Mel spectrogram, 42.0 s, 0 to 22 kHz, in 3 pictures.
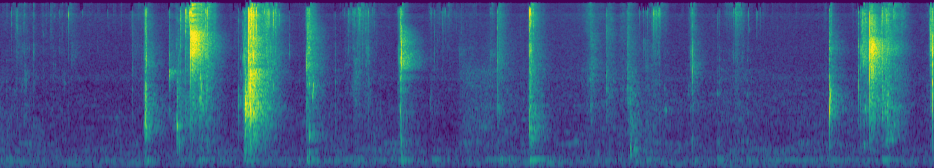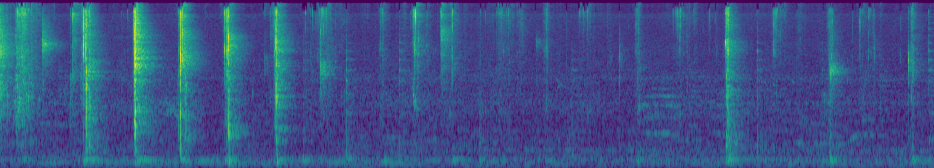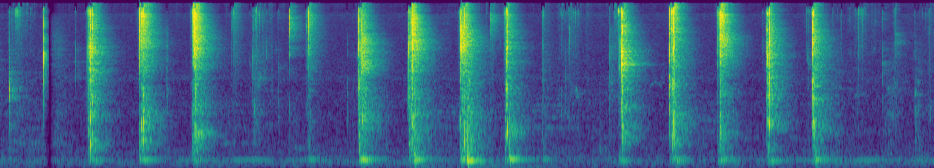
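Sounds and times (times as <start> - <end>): slime clicking and popping: 2.1 - 4.8, 12.4 - 19.0, 28.6 - 31.6, 33.4 - 36.3, 37.1 - 40.6.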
